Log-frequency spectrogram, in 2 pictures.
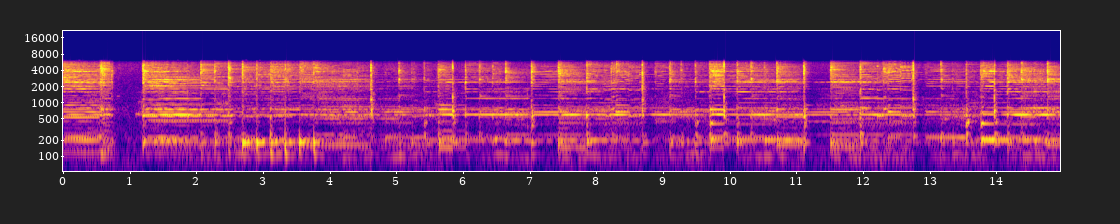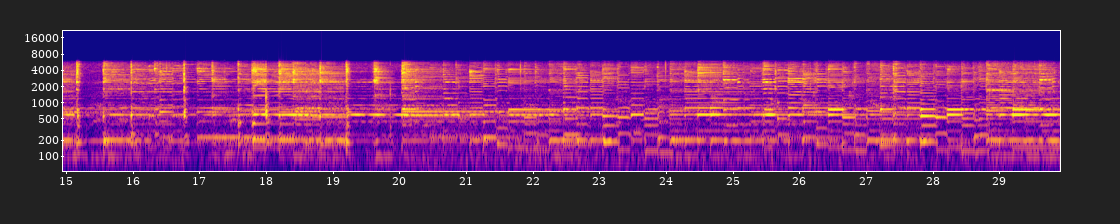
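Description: Solo acoustic guitar played live: a busy stream of picked notes over steady low bass notes.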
